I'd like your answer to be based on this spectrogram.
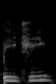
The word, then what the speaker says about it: Beachy: Beachy. – Beachy, like the ice? – Like B-E-A-C-H-Y is how it's spelled.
